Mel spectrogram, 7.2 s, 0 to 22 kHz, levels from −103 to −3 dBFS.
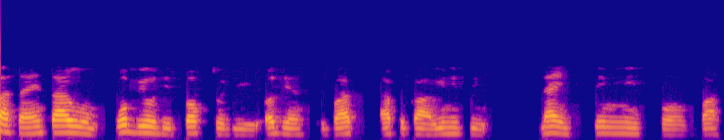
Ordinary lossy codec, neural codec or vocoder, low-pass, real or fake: AAC, 24 kbps; none; 3.6 kHz; real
